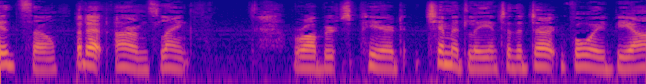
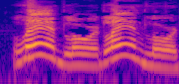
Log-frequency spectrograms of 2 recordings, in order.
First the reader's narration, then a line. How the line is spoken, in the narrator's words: he cried, imitating the voice of the singing-master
